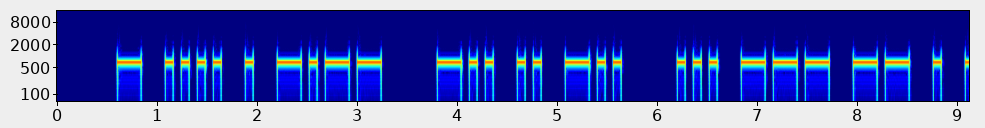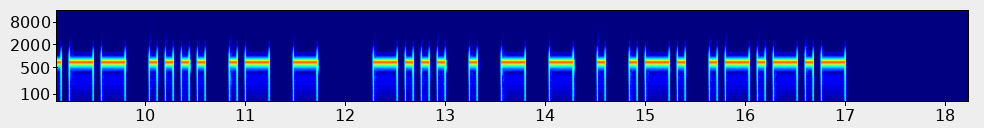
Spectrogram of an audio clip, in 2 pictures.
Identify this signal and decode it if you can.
Morse code, heard as a keyed tone, about 14 wpm, 700 Hz. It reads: THEY DID SOMEWHAT BETTER.
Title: Sentences from Top 1300 Words 15wpm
